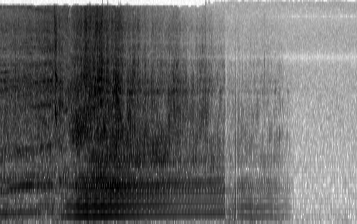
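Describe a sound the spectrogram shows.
A rally car roars loudly past close by and fades away.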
